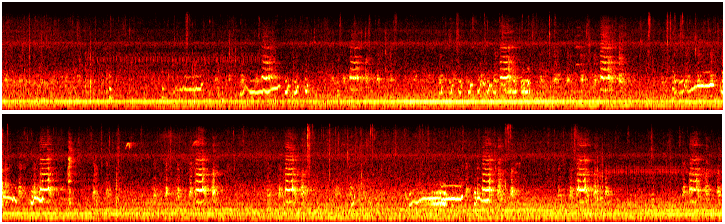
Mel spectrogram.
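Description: A mixed flock of hens clucking while they feed on a raw fish carcass, with short clucks every second or two and a few longer drawn-out calls. A steady low hum runs underneath.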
